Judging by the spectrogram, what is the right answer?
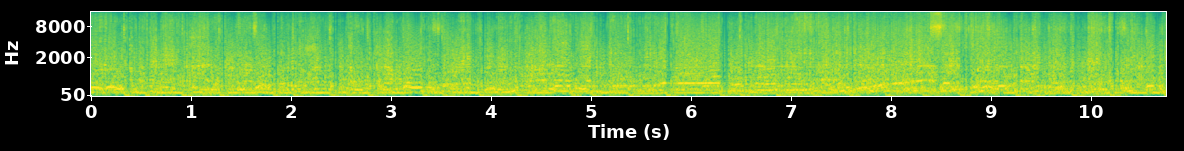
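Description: Live band playing Thai ramwong dance music, with a drum kit keeping a steady beat and loud throughout.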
